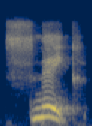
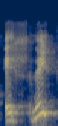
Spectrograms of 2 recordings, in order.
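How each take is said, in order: First: "snake" starting straight on a long s; long initial S. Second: "snake" wrongly said as "esnake"; added E before S. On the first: Teacher correcting the learners' esnake, long initial S. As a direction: hiss the s first, no vowel before "snake". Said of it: "Primero hacemos el sonido". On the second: Teacher showing learners the mistake, added E before S. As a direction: put a short e before the s of "snake". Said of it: "Porque no decimos snake, no". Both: Shown as a demonstration.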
